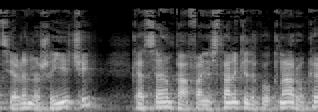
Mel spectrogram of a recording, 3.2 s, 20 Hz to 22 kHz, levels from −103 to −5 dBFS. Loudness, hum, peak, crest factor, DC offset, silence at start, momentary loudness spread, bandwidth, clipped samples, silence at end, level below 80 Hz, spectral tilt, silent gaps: -25 LUFS; none; -6 dBFS; 20 dB; under 0.1%; 0 s; 8 LU; 17 kHz; under 0.1%; 0 s; -56 dBFS; -6 dB/octave; none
